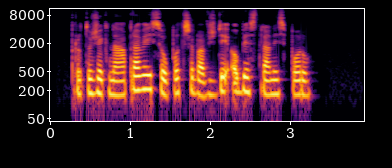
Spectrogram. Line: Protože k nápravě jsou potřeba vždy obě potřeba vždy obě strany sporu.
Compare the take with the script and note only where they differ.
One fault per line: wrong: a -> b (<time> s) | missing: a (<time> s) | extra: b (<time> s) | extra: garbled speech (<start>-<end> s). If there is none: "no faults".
missing: potřeba vždy obě (2.5 s)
